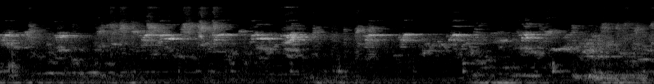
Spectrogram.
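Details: Captive home-bred budgerigar baby giving continuous twittering chatter of quick high chirps and scratchy squeaks, swelling in loud pulses roughly every half second, with a low background hum at times.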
